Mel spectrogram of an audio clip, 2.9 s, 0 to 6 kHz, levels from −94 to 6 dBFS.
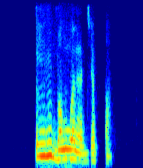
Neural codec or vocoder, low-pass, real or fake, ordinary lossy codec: codec, 24 kHz, 1.5 kbps, HILCodec; 5.4 kHz; fake; Opus, 32 kbps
